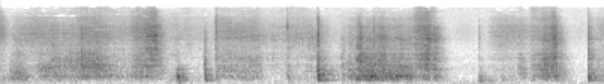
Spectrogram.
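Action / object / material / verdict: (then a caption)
scrape / plastic bin with lid / plastic / none. Long nails scratch the sides of a hollow, medium-hard green plastic bin with a lid, making raspy, bright rubbing strokes that swell and fade. A few sharp clicks cut in between strokes, and a faint hollow midrange tone sits under the scratching.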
